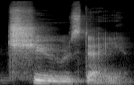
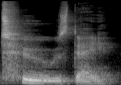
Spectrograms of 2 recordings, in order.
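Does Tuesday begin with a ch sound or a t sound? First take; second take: ch sound; t sound. First: The word begins with a ch sound. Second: The word begins with a plain t sound. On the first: "but we would say Tuesday" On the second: "We wouldn't say Tuesday"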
